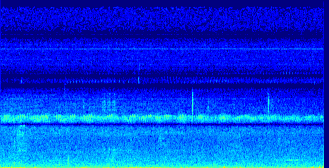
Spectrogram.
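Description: Faint, steady high-pitched chorus of insects, with a low rumble underneath and a soft thump about four and a half seconds in.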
